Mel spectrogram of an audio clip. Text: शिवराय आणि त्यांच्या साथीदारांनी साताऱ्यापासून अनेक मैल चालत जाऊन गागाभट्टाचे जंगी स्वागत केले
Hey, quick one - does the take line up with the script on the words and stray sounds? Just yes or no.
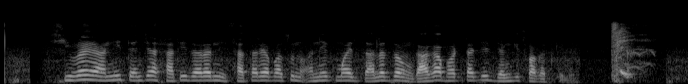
no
